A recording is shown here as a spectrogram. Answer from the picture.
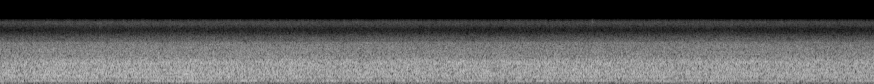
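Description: Heavy tropical rain pouring down: a dense, steady rush of rain with no letup.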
